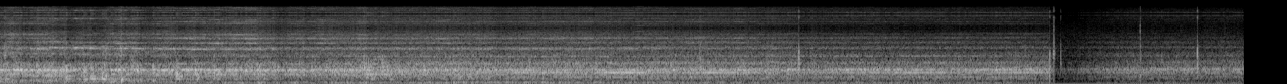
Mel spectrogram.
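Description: Passenger coaches of an express train rolling past on the track: a steady rush of wheels on rail with a few held tones in it, slowly getting quieter as the train draws away. About ten and a half seconds in the sound drops abruptly to a quieter level, then cuts off near the end.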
